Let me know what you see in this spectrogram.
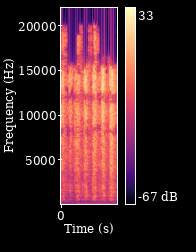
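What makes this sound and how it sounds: A hard plastic box of T-pins is shaken so its contents can be recognized by sound without opening it, distinct from a box of stitch markers. It gives a bright, high-pitched, rapid rattle of pins clicking against the plastic, with almost no low end.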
